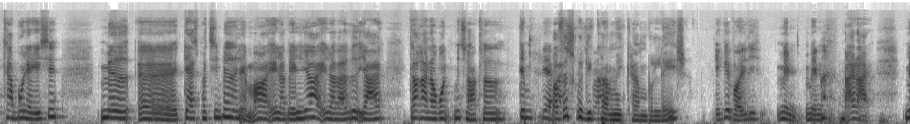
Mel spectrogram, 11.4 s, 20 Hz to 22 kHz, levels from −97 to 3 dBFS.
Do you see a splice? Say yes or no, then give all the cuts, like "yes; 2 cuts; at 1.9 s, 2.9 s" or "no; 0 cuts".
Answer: no; 0 cuts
